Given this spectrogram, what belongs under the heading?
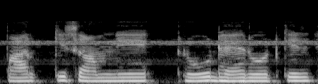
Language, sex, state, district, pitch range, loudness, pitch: Hindi, female, Haryana, Jhajjar, 155-170 Hz, -15 LUFS, 160 Hz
